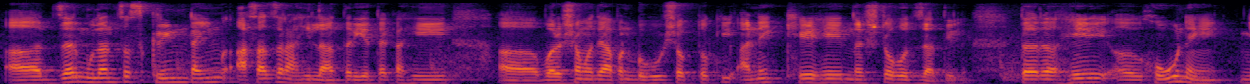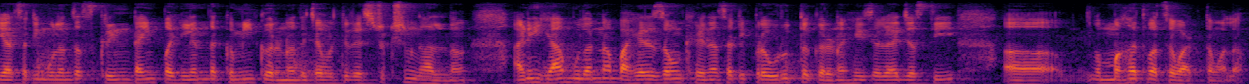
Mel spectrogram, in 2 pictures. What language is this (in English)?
Marathi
